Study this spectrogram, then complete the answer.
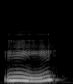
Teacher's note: to make the mm we need to bring the lips together and it forces the sound up into the nose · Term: nasal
